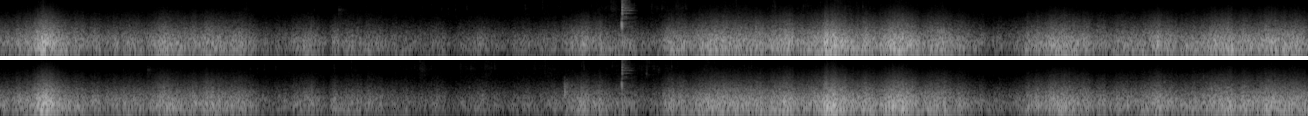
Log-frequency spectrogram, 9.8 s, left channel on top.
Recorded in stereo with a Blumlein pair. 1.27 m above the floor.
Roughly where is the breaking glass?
Ahead.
